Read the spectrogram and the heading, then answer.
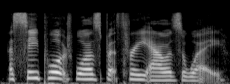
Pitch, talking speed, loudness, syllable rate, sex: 225 Hz, 185 wpm, -16 LUFS, 4.3 syllables/s, female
